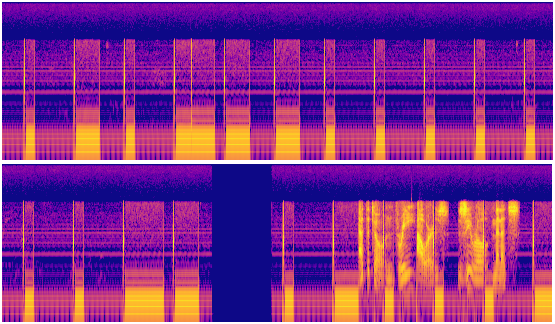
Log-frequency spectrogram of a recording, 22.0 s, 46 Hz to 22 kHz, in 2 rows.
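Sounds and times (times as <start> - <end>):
low buzzing pulses: 16.5 - 22.0.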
